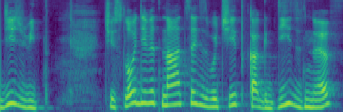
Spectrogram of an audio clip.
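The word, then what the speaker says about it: dix-huit: произнесем моего как david мы помним что x перед гласным ли аж нужно произносить как зуб поэтому мы произносим дейвид число 19 звучит как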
